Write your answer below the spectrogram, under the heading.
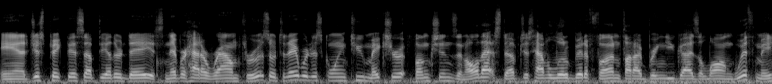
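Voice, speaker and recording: Fairly high-pitched, a man talks at a very fast pace with ordinary pitch variation and hardly any pauses. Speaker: gun channel host. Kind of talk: casual vlog commentary at the range. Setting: outdoor shooting range. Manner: soft-spoken.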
